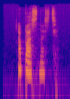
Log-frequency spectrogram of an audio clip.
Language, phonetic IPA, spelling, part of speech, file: Russian, [ɐˈpasnəsʲtʲ], опасность, noun, Ru-опасность.ogg
- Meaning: 1. danger, peril 2. dangerousness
